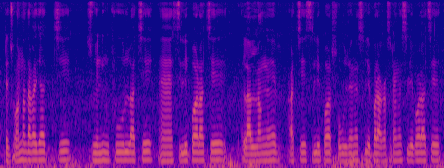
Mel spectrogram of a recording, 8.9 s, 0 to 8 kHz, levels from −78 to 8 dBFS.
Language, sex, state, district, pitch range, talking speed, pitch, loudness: Bengali, male, West Bengal, Jhargram, 135-145 Hz, 140 wpm, 140 Hz, -32 LUFS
